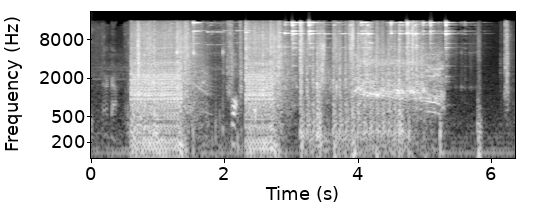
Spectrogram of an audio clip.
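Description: A rifle fires loud rapid bursts.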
